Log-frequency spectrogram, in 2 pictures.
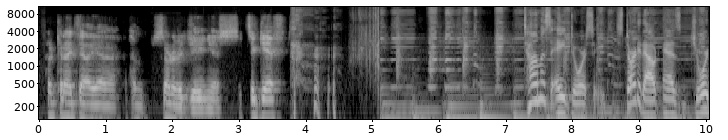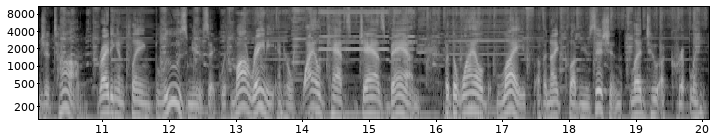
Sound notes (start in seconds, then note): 3.7 chuckles; 4.6 paper rustles; 4.8 mellow blues music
